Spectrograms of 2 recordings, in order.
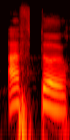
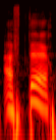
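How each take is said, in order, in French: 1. Il se prononce comme le mot anglais after. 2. Il se termine comme le mot français terre. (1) "pas comme la bringue matinale, comme j'ai mal prononcé à l'instant" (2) "After comme terre, bien sûr"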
